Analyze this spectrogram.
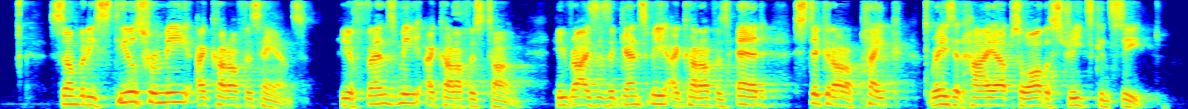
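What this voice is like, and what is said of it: Put-on accent while quoting. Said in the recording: “I even went into a little accent there for you all.”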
